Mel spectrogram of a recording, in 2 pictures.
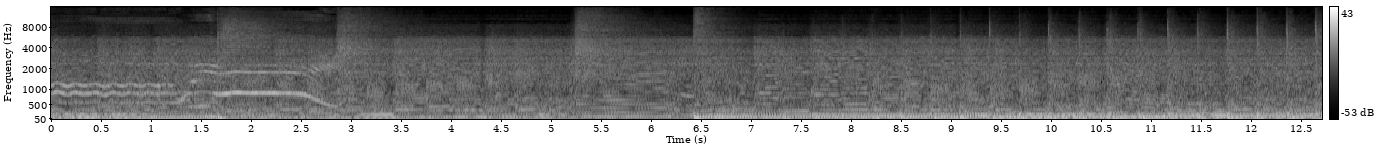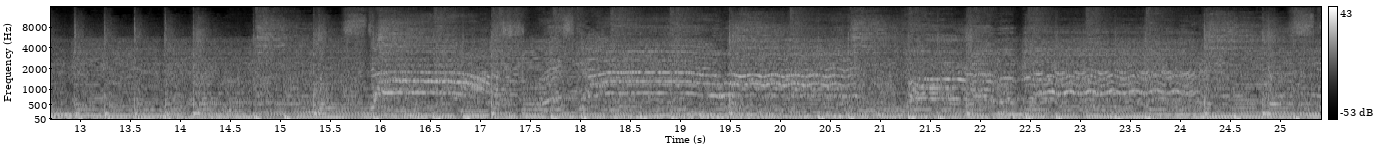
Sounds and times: Angry music: 0.0s - 25.4s.

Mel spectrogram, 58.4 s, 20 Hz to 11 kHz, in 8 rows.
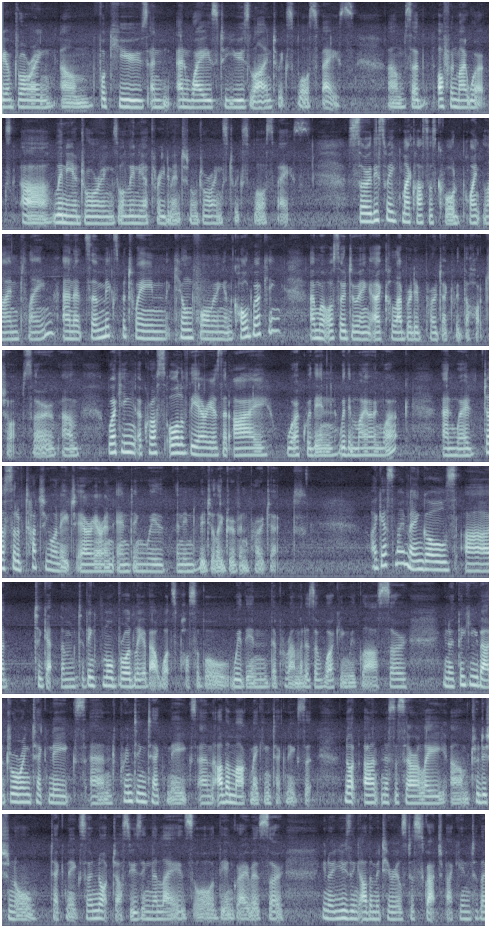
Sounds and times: Speech: 0.0s - 11.9s, 12.5s - 33.8s, 34.8s - 42.6s, 43.2s - 55.4s, 56.0s - 58.3s.

